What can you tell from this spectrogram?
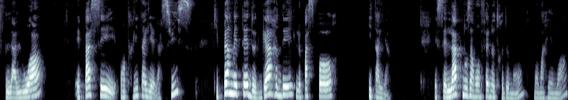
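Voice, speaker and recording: Speaking at a fairly slow pace, a woman has a fairly low pitch. Her pitch swings very widely. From Lausanne, Switzerland. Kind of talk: interview answer.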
